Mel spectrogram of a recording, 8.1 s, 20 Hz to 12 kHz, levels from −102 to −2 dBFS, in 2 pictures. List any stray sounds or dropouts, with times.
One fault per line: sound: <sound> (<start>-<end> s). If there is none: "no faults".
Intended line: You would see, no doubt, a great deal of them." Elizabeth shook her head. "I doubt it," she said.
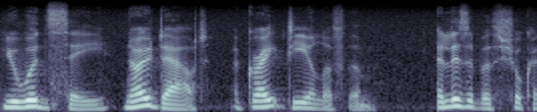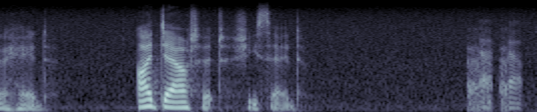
sound: laugh (7.5-7.9 s)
